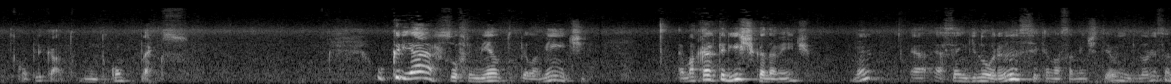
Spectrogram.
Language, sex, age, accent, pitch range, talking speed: Portuguese, male, 40-59, Brazilian, 145-210 Hz, 115 wpm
